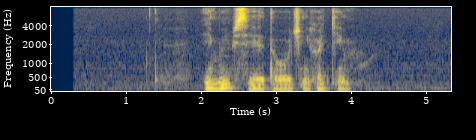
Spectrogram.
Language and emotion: Russian, neutral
